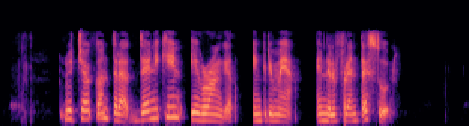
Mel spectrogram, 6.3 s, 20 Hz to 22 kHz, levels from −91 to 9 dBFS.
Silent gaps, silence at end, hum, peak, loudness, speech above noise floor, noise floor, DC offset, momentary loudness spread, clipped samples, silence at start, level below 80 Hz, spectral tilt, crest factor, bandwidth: none; 1 s; none; -2 dBFS; -16 LUFS; 70 dB; -86 dBFS; under 0.1%; 8 LU; under 0.1%; 0.85 s; -64 dBFS; -1.5 dB/octave; 16 dB; 8.4 kHz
